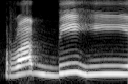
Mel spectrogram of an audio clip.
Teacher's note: کھڑی زیر جو کہ حروف مدہ کے قائم مقام ہے تو اسے بھی آخر میں 2 سیکنڈ کھینچنا ہے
